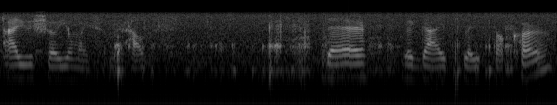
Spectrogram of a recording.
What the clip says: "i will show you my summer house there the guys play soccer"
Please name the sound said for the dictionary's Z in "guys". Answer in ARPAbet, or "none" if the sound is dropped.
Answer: none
